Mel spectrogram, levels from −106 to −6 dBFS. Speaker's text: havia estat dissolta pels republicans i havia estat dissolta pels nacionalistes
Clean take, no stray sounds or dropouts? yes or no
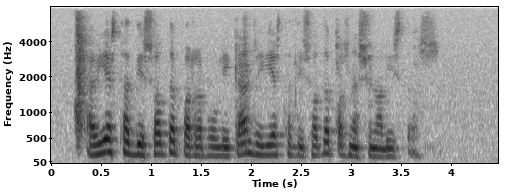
yes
